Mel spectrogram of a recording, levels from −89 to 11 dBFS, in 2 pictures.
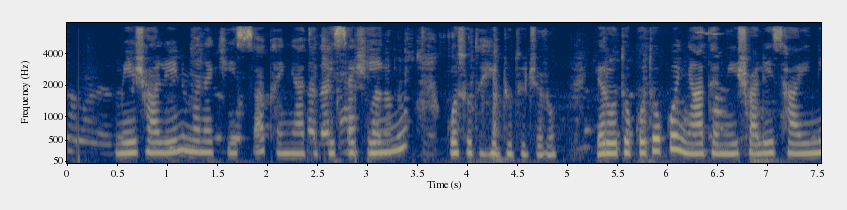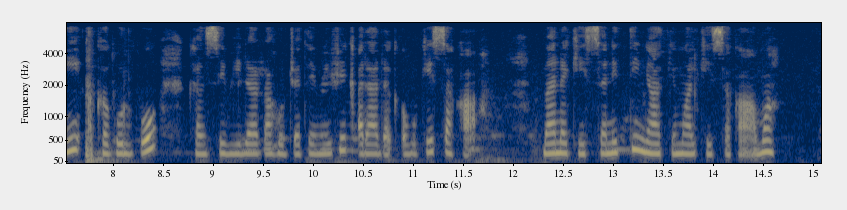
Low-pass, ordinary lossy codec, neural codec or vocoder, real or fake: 7.2 kHz; MP3, 64 kbps; none; real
